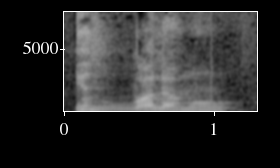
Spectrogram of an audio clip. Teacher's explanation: مثال کے طور پر دیکھیے اذ ظلموا, ہم ادغام کریں گے اور اس طریقے سے پڑھیں گے اذ ظلموا, ہم حرف ذال کا تلفظ نہیں کریں گے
